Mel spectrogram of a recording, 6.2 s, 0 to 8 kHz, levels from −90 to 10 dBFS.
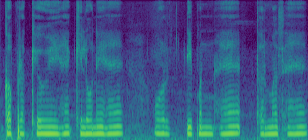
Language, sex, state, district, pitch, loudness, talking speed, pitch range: Hindi, male, Uttar Pradesh, Saharanpur, 145 Hz, -16 LUFS, 105 wpm, 140-145 Hz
